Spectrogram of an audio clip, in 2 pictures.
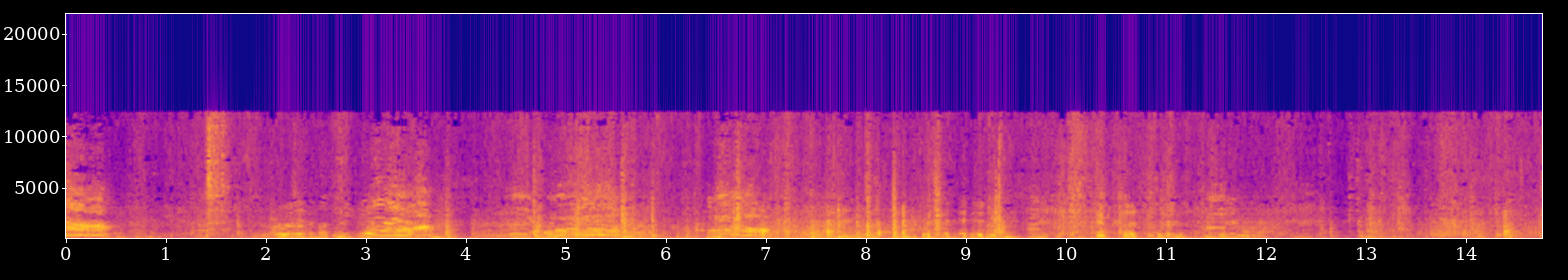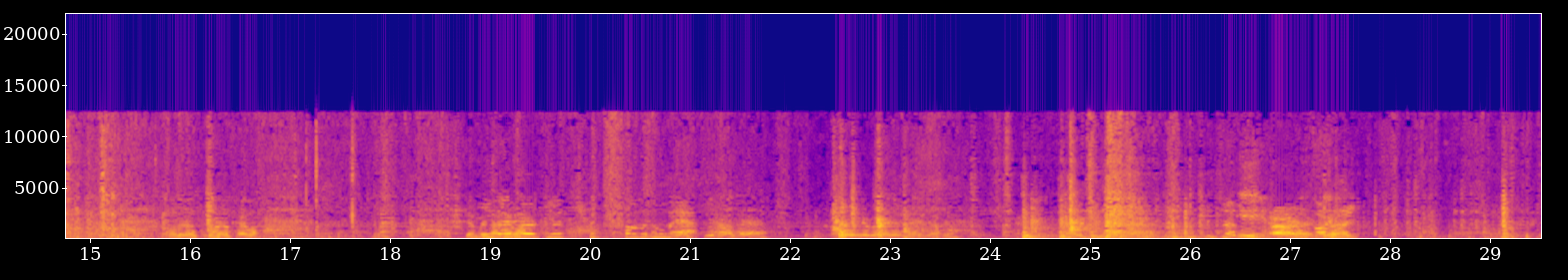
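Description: A metal cage rattles and clanks as it is moved.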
